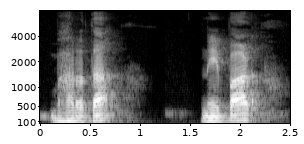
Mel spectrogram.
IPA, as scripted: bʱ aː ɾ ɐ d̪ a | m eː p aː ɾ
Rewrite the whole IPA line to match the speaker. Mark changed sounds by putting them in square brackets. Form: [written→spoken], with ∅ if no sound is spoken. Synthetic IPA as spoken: bʱ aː ɾ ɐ [d̪→t̪] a | [m→n] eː p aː [ɾ→ɭ]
